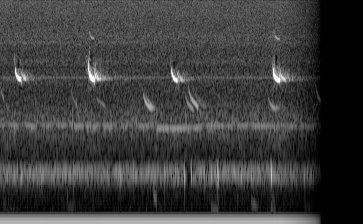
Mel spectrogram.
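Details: Bat ultrasonic calls made audible by slowing them down with a detector's time-expansion technique: brief, downward-sweeping chirps repeated a little under once a second over a steady hum.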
